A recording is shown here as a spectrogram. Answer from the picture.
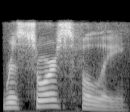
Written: resourcefully

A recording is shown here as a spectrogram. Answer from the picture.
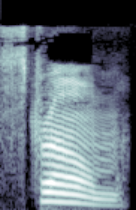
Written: stroam

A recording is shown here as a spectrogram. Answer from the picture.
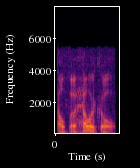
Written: alpha-helical

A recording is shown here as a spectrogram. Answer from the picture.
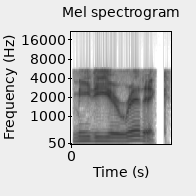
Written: meteoritic

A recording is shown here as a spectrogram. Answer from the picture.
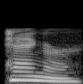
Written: hanger

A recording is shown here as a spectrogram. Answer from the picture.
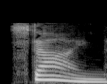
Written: stein

